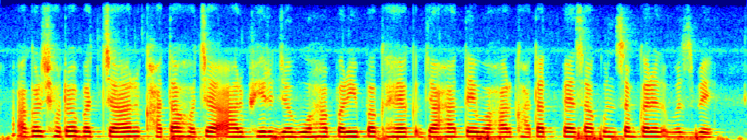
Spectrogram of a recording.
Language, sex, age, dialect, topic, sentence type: Magahi, female, 25-30, Northeastern/Surjapuri, banking, question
